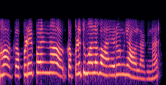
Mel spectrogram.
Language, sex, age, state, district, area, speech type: Marathi, female, 18-30, Maharashtra, Yavatmal, urban, conversation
